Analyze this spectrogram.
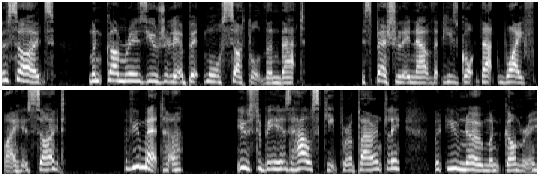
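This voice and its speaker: Putting on a character voice, a woman speaks at a moderate pace, fairly high in pitch and raspy. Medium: read story. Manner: dry, amused.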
